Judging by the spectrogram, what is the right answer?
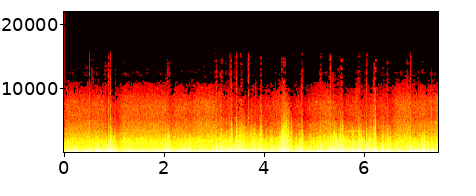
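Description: Wind buffeting the microphone on the open deck of a ship under way, over the steady low hum of the ship's engines.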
